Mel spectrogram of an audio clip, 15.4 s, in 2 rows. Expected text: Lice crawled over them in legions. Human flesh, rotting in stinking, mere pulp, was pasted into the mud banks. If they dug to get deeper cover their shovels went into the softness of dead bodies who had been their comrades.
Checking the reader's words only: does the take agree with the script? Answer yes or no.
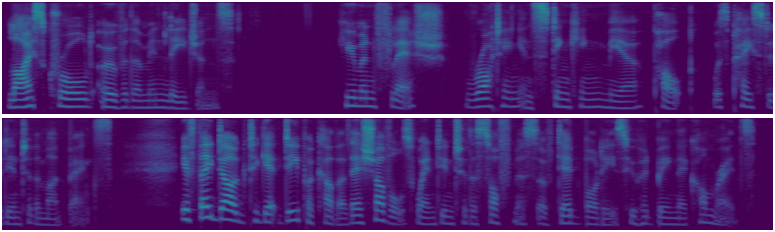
yes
